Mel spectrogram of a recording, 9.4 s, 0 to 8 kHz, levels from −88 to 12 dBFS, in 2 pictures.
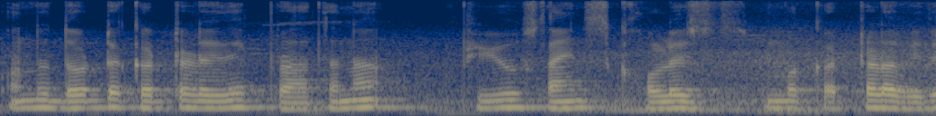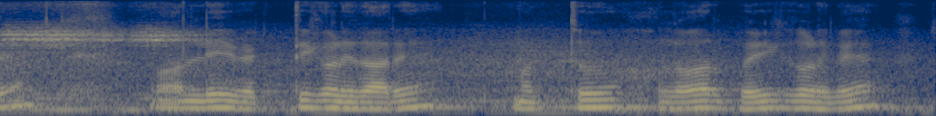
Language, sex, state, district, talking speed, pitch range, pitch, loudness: Kannada, male, Karnataka, Bijapur, 95 wpm, 130-145 Hz, 140 Hz, -27 LUFS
